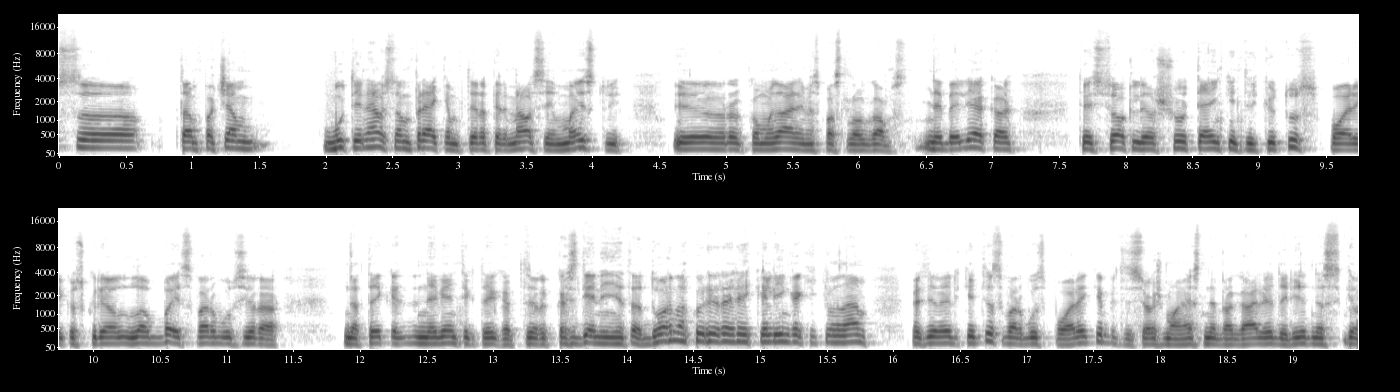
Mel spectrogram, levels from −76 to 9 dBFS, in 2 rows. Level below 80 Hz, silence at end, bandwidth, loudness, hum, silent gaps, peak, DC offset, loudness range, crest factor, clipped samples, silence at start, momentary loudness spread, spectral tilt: -70 dBFS; 0 s; 14.5 kHz; -24 LUFS; none; none; -8 dBFS; under 0.1%; 1 LU; 16 dB; under 0.1%; 0 s; 5 LU; -6.5 dB/octave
